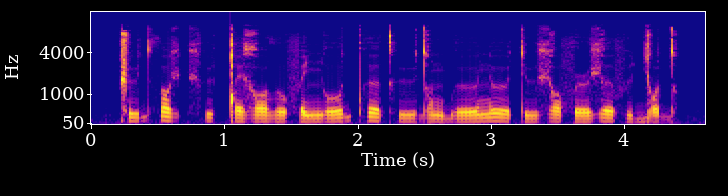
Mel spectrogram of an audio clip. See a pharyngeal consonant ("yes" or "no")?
no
